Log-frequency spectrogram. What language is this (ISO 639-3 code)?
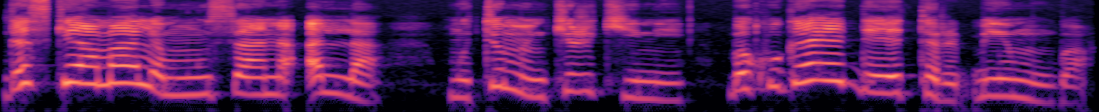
hau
